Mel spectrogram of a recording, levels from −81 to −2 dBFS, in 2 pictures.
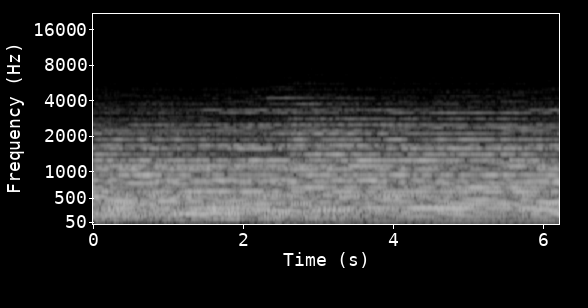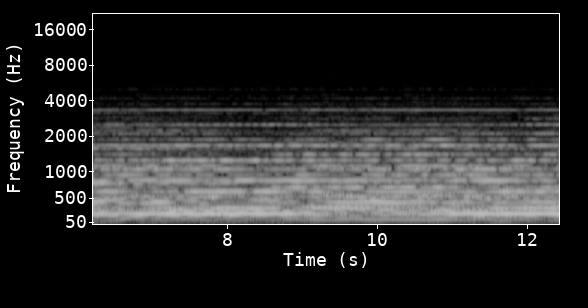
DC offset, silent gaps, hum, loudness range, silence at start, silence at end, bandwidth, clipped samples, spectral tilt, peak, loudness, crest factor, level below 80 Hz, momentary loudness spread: under 0.1%; none; none; 1 LU; 0 s; 0 s; 5.4 kHz; under 0.1%; -9 dB/octave; -14 dBFS; -25 LUFS; 12 dB; -52 dBFS; 2 LU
